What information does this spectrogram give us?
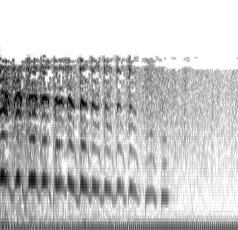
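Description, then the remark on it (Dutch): A voice imitates the neigh of a large white horse: one high, quavering whinny that wobbles rapidly in pitch and slides downward before fading out, heard alone. “Een paard, dat is een groot wit beest. Met een Sinterklaas op zijn rug. En hij maakt zo'n geluid”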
